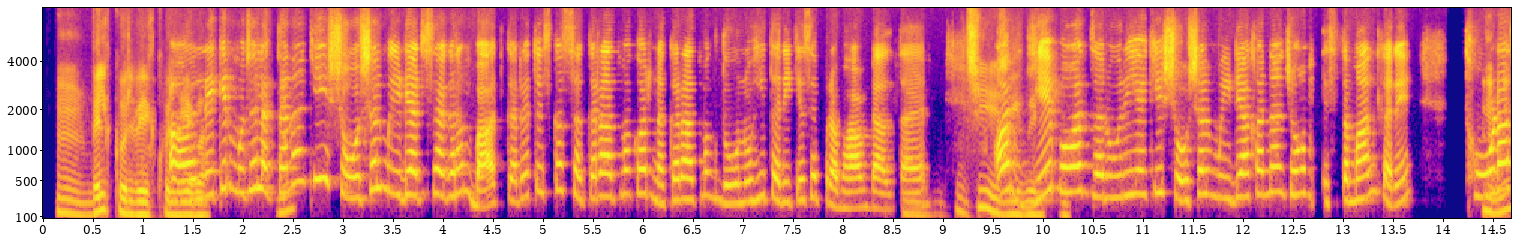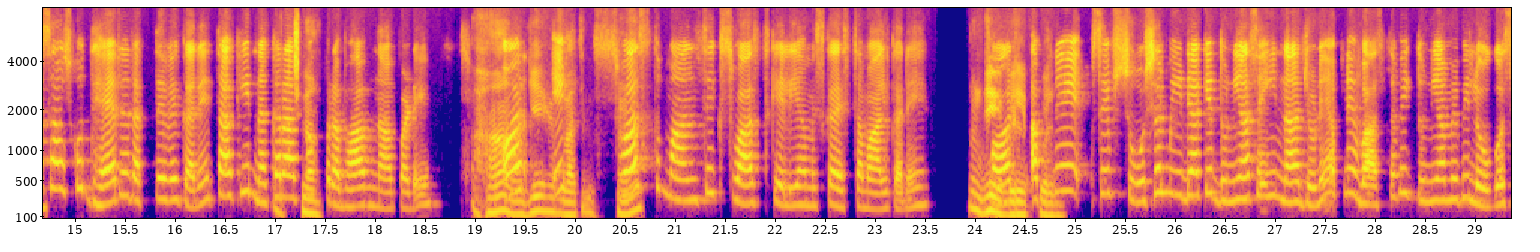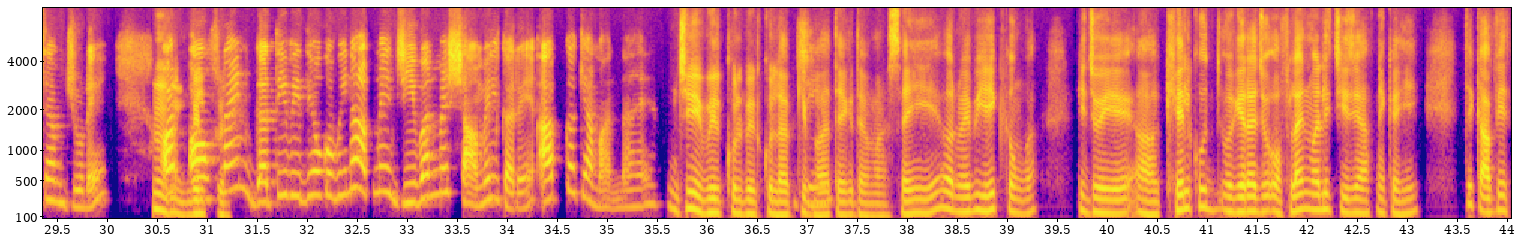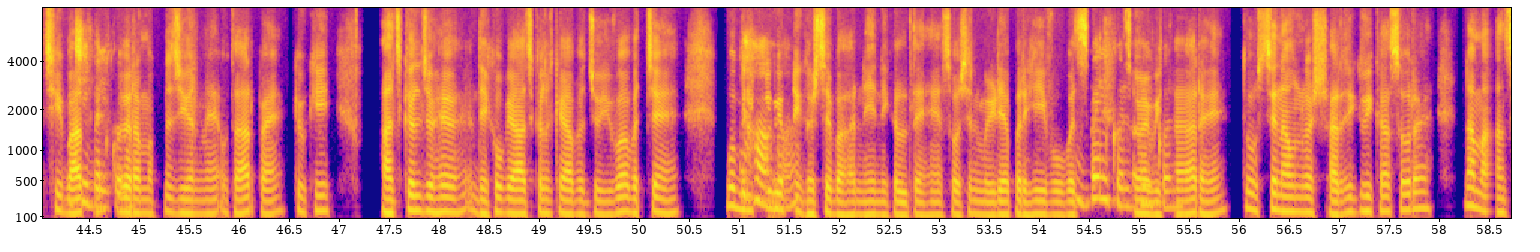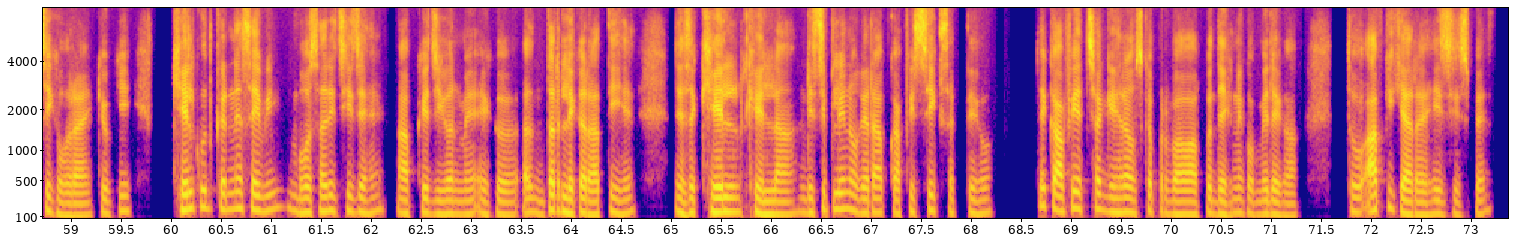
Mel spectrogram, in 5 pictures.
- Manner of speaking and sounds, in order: tapping; other background noise; in English: "डिसिप्लिन"
- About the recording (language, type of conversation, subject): Hindi, unstructured, क्या सोशल मीडिया का आपकी मानसिक सेहत पर असर पड़ता है?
